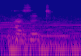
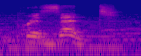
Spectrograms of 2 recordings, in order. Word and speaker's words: present: Find the piece of evidence that shows the professor's cause of death and select present. Do it now. Right word, wrong pronunciation. Present.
